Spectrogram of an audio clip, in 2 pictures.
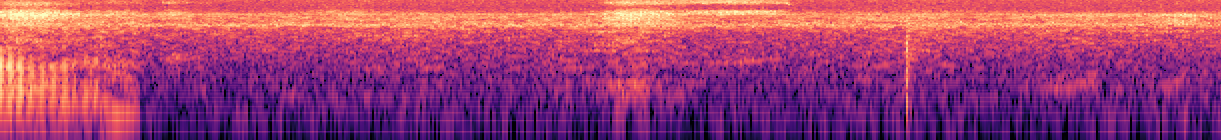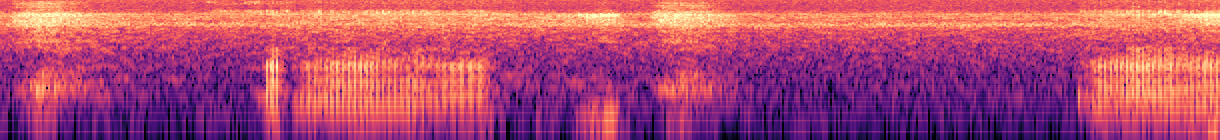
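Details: Sleeping pet in a quiet room snoring: soft, rhythmic snoring with short snorty bursts on breathing in.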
